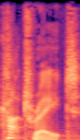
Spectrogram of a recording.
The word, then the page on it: cut rate: British English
